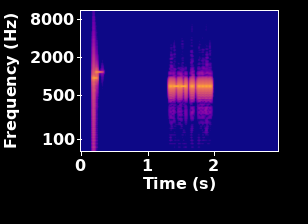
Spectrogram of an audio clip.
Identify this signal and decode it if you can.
Morse code, heard as a keyed tone, about 46 wpm, 700 Hz. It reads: WEH
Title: USA Call Sign Postfixes - 3 Letters 45wpm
